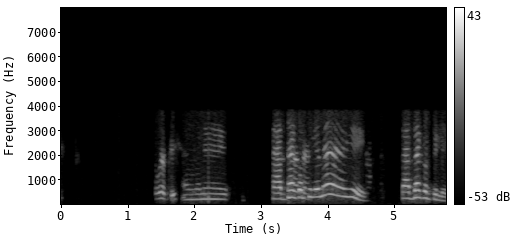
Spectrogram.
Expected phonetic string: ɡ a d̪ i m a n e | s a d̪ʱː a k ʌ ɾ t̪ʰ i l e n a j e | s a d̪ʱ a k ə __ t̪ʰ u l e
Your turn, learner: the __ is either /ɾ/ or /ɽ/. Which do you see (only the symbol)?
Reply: ɾ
